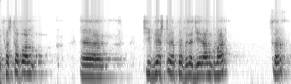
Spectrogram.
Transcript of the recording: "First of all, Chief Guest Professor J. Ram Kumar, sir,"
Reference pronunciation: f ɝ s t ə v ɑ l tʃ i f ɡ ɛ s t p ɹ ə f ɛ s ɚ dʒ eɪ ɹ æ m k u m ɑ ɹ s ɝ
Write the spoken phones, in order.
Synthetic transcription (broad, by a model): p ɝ s t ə p ɑ l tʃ i p ɡ ɛ s t p ɹ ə p ɛ s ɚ dʒ eɪ ɹ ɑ m k u m ɑ ɹ s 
